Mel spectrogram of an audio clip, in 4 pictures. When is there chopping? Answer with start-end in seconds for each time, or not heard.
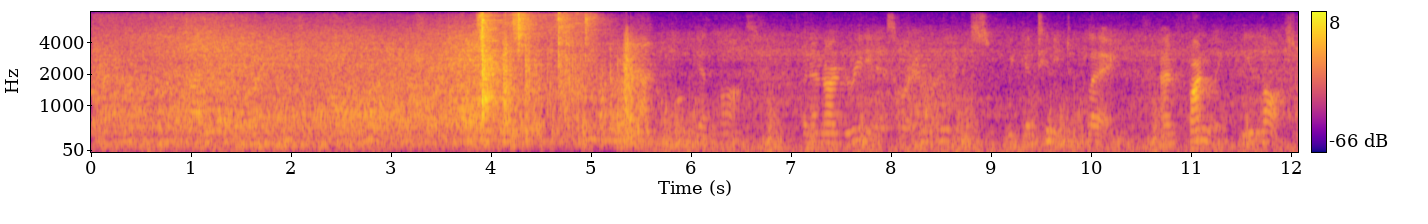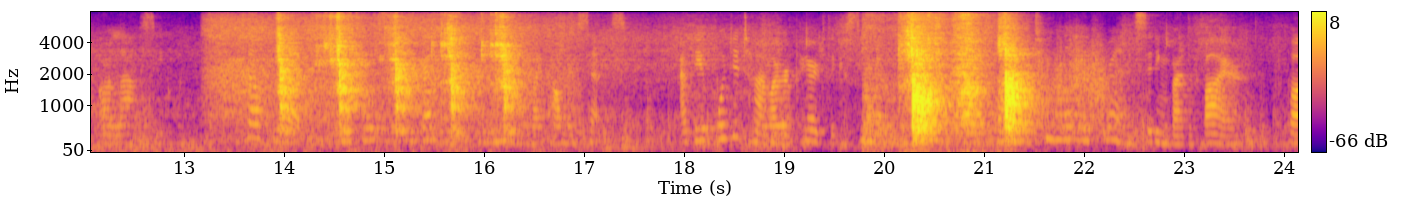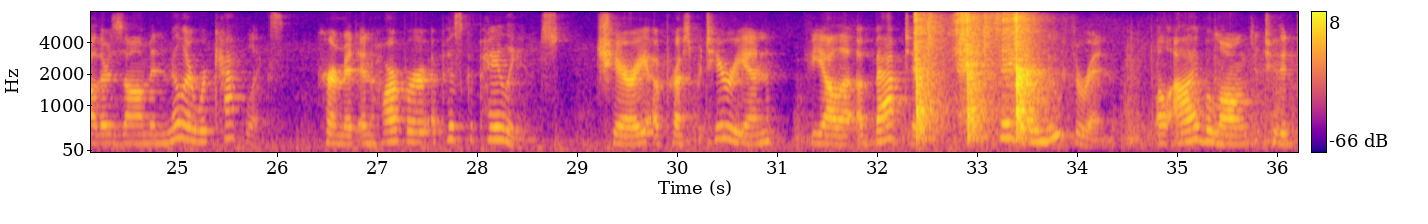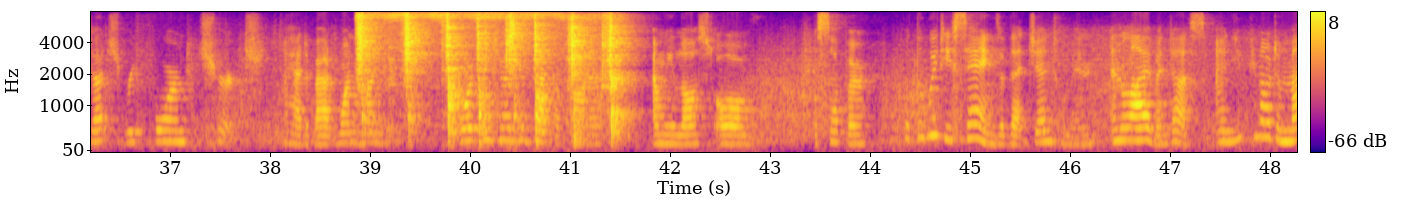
3.9-5.0, 13.9-16.4, 19.8-21.4, 32.4-33.6, 38.9-41.5.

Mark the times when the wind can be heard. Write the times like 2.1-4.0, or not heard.
0.0-48.2.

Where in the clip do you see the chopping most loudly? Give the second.
20 s.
